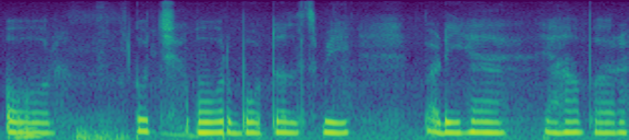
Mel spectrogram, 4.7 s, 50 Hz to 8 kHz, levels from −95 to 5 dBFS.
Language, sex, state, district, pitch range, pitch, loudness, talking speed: Hindi, female, Punjab, Fazilka, 210-220 Hz, 215 Hz, -16 LUFS, 115 wpm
